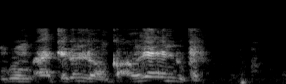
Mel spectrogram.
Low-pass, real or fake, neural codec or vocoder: 5.4 kHz; fake; vocoder, 22.05 kHz, 80 mel bands, Vocos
